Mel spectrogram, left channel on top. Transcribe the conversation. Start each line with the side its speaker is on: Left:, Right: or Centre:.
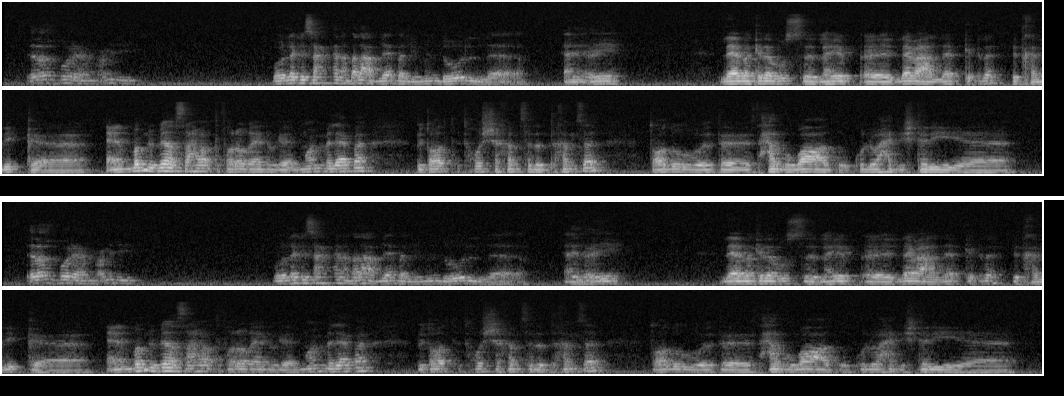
Right: إيه الاخبار يا عم عامل ايه
Left: بقول لك ايه صح انا بلعب لعبه اليومين دول آه، يعني
Right: ايه ده
Left: ايه
Right: ايه
Left: لعبه كده بص اللي هي ب- آه، لعبه على اللاب كده بتخليك آه، يعني بملي بيها الصراحه وقت فراغ يعني وكده المهم لعبه بتقعد تخش خمسه ضد خمسه تقعدوا ت- تحاربوا بعض وكل واحد يشتري آه،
